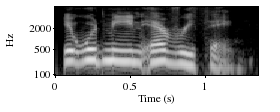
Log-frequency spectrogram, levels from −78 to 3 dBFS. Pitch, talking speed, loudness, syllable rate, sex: 205 Hz, 175 wpm, -14 LUFS, 6.1 syllables/s, female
